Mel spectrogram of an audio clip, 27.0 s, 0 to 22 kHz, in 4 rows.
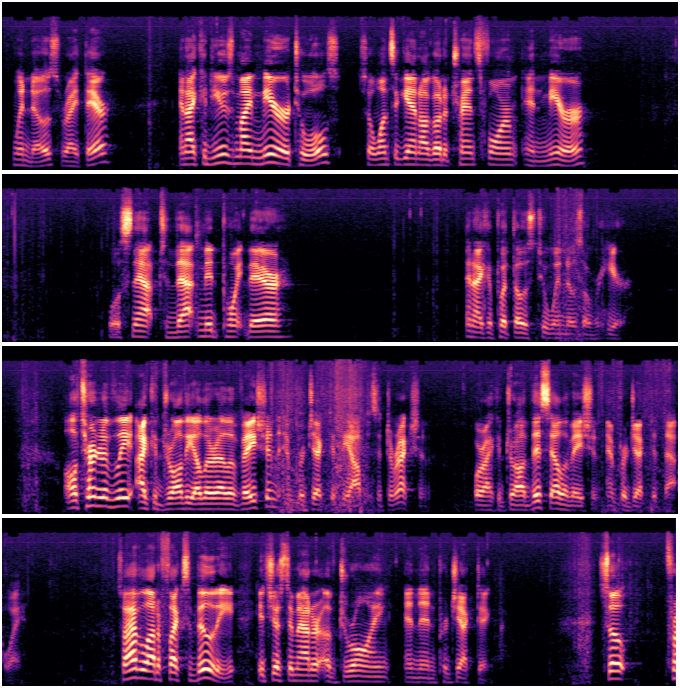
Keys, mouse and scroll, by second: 2.1 right click, 4.3 click, 6.8 click, 9.2 click, 10.9 click, 13.7-14.2 scroll, 14.7 right click, 18.6 right click, 22.0 right click, 22.4-23.3 scroll, 23.4 right click, 23.7-24.6 scroll, 25.1 right click, 25.4-25.9 scroll, 25.9-26.3 scroll, 26.8 right click.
